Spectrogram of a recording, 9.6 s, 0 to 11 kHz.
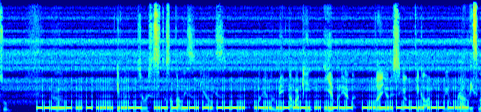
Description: Morse code, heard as a keyed tone, hand-sent with a paddle, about 34 wpm, 490 Hz, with speech in Portuguese. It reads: 0IT53 UTGN8 LUGI2 DD8WX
